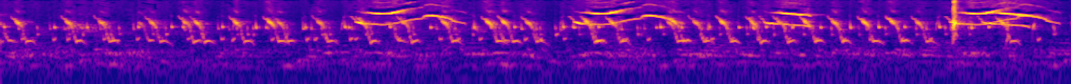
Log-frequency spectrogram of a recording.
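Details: Lure recording of Java sparrows for trapping: rhythmic runs of clipped chip notes, plus several curving whistled phrases in the second half and a sharp click near the end.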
